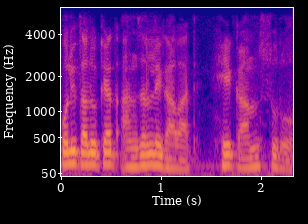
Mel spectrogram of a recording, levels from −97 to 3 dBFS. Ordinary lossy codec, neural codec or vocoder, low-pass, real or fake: Opus, 24 kbps; none; 5.4 kHz; real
